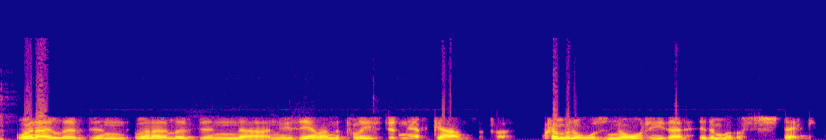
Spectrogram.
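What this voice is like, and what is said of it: Slight New Zealand accent. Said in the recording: “I'm originally from New Zealand ... I have a slight accent”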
